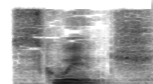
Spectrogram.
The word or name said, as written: squinch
